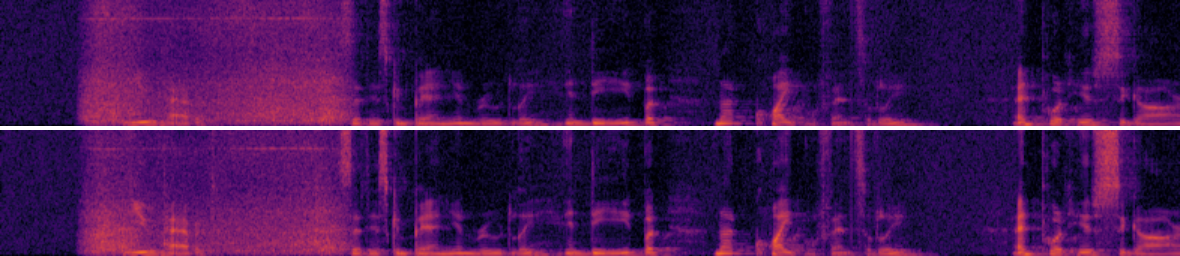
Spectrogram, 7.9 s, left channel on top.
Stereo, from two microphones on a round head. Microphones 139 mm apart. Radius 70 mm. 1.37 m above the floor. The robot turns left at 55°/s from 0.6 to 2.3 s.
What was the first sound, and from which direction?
A man speaking, 65° right.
